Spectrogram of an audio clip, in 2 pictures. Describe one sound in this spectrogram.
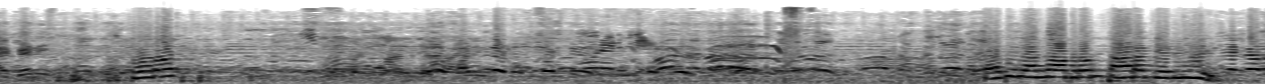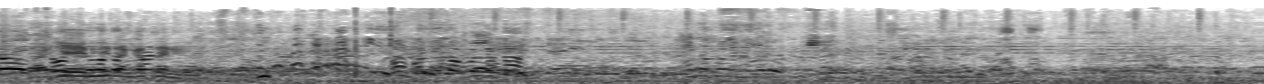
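Men nearby talk and call out loudly.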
